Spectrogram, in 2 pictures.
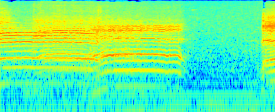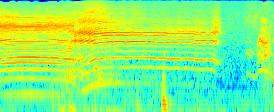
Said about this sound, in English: Is that a goat? Sheep. Yeah, it's sheep. Is there really a difference between the sound?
